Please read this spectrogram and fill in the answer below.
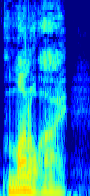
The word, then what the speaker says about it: Monowi: Okay, our first story comes from a town in Boyd County, Nebraska called Monowi. M O N O W I. Don't pronounce the W. Come on, people.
